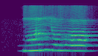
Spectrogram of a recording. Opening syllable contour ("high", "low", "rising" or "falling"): rising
